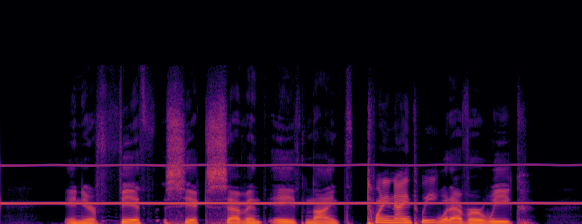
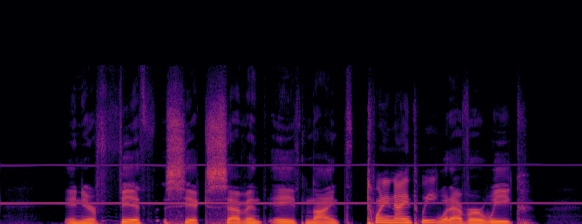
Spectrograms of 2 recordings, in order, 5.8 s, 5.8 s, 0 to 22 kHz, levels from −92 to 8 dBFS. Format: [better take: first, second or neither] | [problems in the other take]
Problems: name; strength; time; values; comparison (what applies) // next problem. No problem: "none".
second | high-pitched whine; loud; throughout; 2 kHz, 8 dB below the speech; faint in the second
